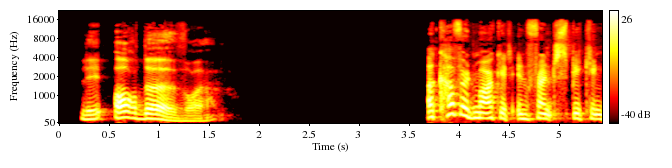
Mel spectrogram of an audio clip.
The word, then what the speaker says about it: hors d'œuvre: Les hors d'œuvre. Liaison and elision are not used with this H. Prononcez, s'il vous plaît. Les haricots verts. Les hors d'œuvre.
